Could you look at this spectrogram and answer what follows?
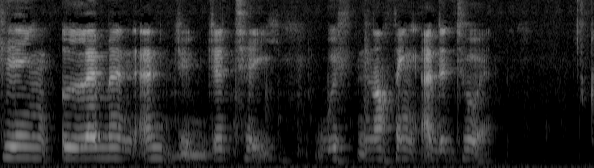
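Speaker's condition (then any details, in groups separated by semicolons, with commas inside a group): Cerebral palsy, dystonic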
